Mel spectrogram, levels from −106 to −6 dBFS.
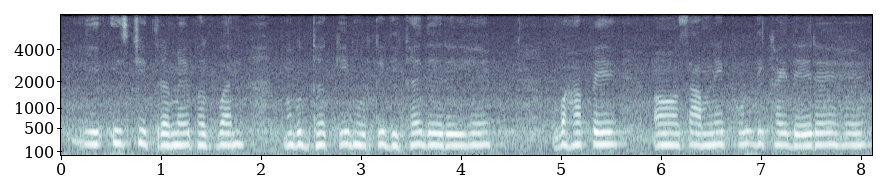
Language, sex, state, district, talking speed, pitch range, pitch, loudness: Hindi, female, Maharashtra, Nagpur, 155 wpm, 200-210 Hz, 205 Hz, -15 LUFS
